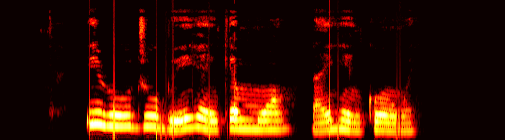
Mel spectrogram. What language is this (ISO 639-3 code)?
ibo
